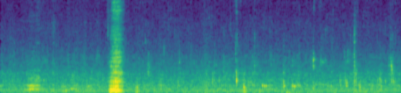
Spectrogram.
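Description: A person eating stir-fried eggplant and green pepper: faint chewing with small scattered clicks. There is one short, loud burst of noise a little under two seconds in.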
